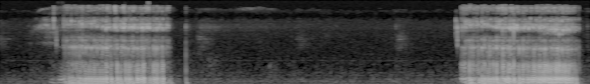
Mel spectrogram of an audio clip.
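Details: A lazy puppy snoring loudly while sleeping on a couch: two loud, rattling snores on breathing in, with a quiet pause between them.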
